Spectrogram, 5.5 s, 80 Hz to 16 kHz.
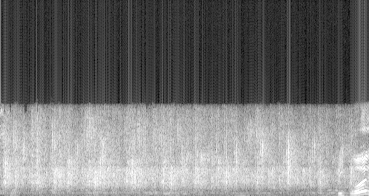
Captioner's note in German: Beifall BÜNDNIS 90/DIE GRÜNEN und CDU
